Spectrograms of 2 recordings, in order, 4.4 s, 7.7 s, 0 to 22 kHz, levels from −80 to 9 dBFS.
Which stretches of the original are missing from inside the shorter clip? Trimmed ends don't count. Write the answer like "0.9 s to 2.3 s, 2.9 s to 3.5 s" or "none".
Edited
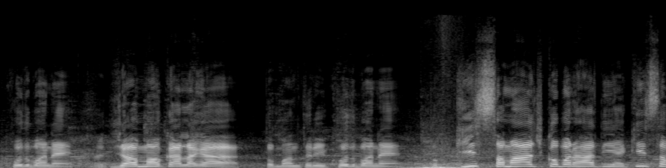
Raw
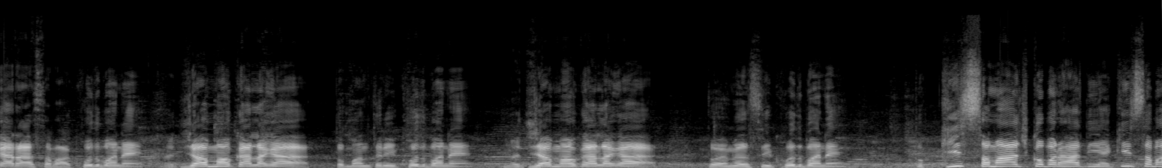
3.2 s to 6.0 s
